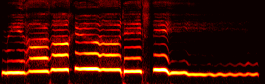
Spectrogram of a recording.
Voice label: WELSH F, World Voices; ILIO; Vocal Planet; WELSH FEM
